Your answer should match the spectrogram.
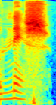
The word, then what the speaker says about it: niche: So what whenever we talk about ecological nish, hindi po ito it's not pronounced as niche, okay?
